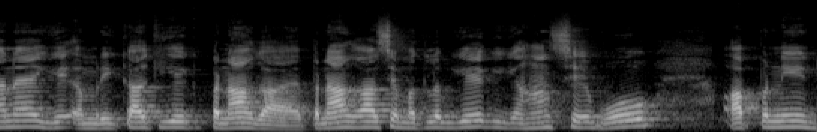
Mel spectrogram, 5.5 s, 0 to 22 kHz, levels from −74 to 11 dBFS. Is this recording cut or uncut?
uncut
